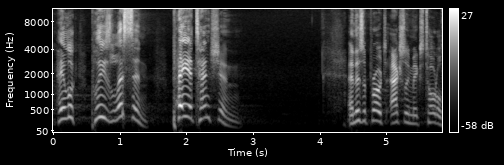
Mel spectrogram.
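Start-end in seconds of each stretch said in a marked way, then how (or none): 0.1-2.9 higher, urgent plea for attention; emphatic, imploring appeal; pleading father. Retold or imitated. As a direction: plead with them to listen, stretching the last words. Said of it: "why is he being so emphatic".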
